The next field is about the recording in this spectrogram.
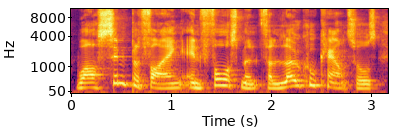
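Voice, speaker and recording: A man reading a policy document aloud as scripted narration, in a formal and measured manner. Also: a little high, lively intonation. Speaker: reader, podcast host and landlord.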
